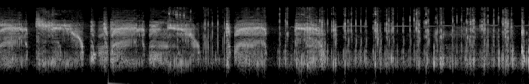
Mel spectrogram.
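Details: Swiftlets in a lure call used to attract swiftlets: dense, overlapping buzzy chirps and twitters, some sweeping down, packed closely with short gaps and sharp clicks throughout.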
